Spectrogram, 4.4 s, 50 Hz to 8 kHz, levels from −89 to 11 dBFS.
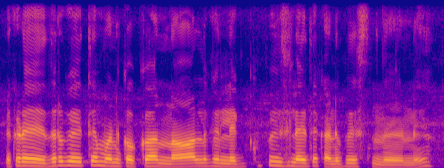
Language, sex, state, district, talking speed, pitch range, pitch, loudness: Telugu, male, Andhra Pradesh, Sri Satya Sai, 135 wpm, 145-180 Hz, 160 Hz, -15 LUFS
